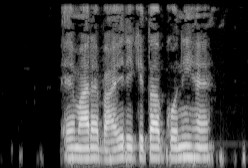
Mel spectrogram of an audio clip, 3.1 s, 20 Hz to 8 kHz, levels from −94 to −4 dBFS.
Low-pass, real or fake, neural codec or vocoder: 7.2 kHz; real; none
